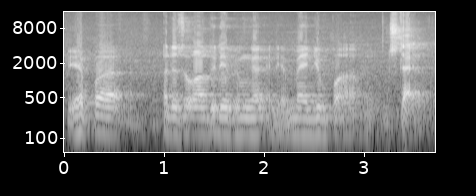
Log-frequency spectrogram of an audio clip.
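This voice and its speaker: A man's voice: medium pitch, monotone, brisk, creaky. A man gives a religious lecture to a live audience. He mixes humorous storytelling with recited Arabic verses. The sound carries in an echoey room. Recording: echoey room, faint ambient noise.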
